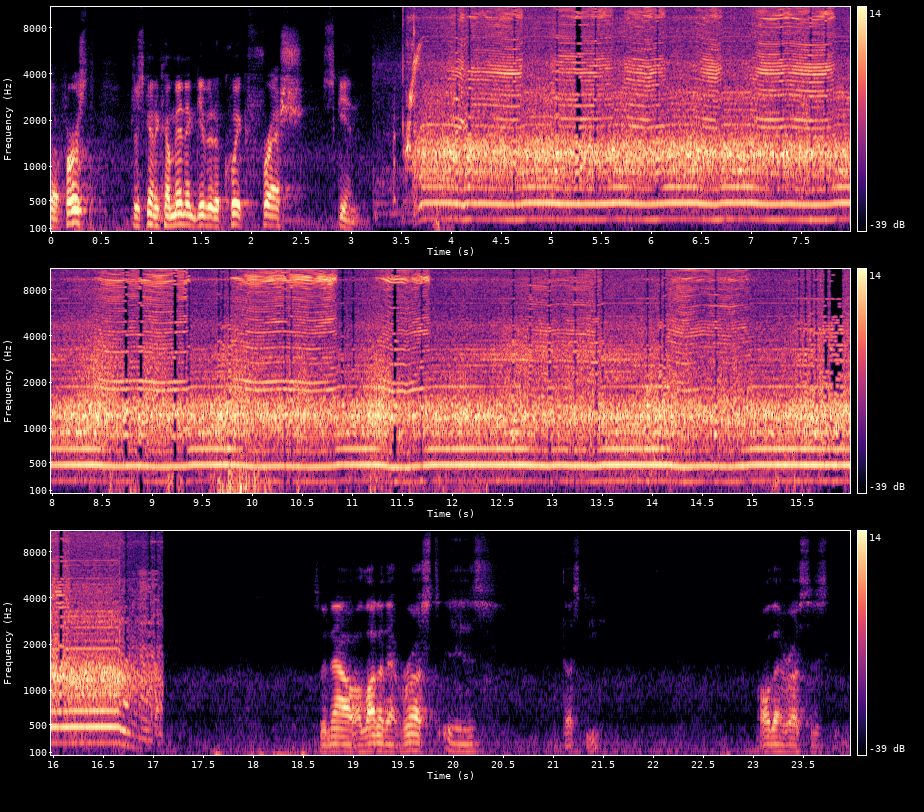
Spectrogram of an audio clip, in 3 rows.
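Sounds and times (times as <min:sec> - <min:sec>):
bench buffer motor humming: 0:03.2 - 0:17.1
blade rasping on abrasive wheel: 0:03.3 - 0:17.1.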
